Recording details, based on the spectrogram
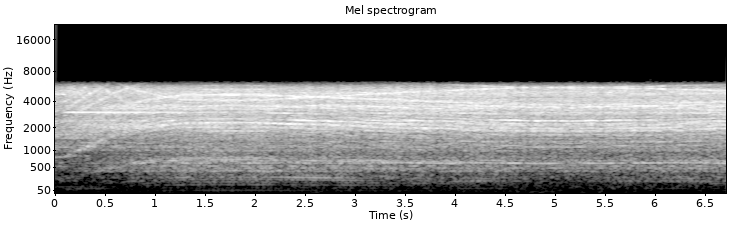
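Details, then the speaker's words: NetGain WarP 9 DC motor, newly rebuilt with new National T300 brushes being seated, Soliton1 idle raised from 1000 to 2500 rpm: hissy whir spikes to about 2700 rpm, then settles and hunts around 2430-2450 rpm. "so it spiked up to about 2700 rpm and now it's kind of settled out at uh what 2450 100 430 somewhere in there and again it's still hunting a bit based on those values but it's certainly spinning a lot quicker now than it was before"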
